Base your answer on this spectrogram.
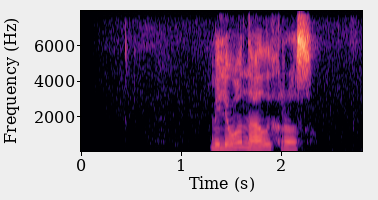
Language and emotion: Russian, neutral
